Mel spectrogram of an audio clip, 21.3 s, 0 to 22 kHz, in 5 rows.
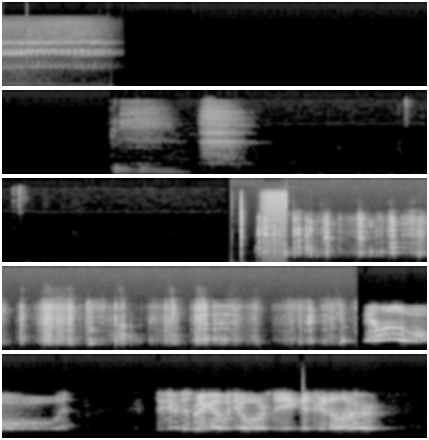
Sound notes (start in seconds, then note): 5.4 Cataliss sighs; 10.8 Different sounds as Cataliss tries to tune into a station; 10.8 radio clicks on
